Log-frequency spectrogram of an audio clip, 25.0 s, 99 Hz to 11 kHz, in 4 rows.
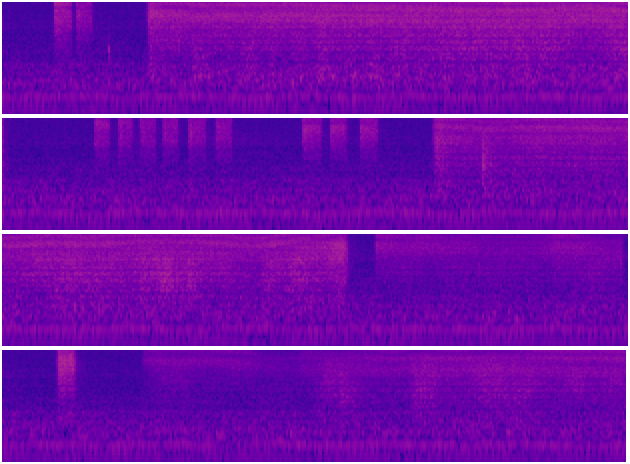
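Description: Long continuous hissing bursts of an airbrush spraying grayish brown enamel paint onto a P-38L Lightning scale model, near and steady with a few short pauses, no talking.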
